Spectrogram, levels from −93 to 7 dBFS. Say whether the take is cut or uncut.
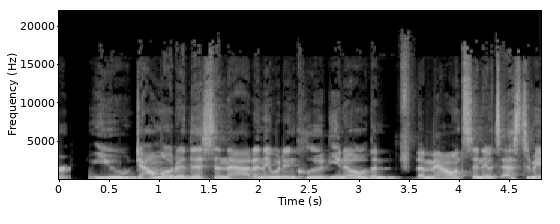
uncut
